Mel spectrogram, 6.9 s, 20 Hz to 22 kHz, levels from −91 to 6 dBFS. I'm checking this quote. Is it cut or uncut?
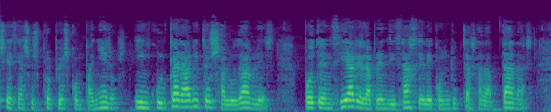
cut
